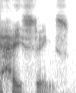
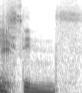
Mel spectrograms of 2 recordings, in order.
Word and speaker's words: Hastings: the South East yes near Hastings or Hastings as asting locally pronounced yeah we we we've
